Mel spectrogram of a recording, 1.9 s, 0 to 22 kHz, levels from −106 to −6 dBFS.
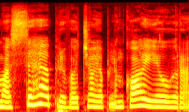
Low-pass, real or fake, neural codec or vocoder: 19.8 kHz; fake; vocoder, 44.1 kHz, 128 mel bands every 512 samples, BigVGAN v2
